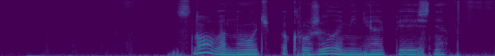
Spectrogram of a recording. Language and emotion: Russian, sad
